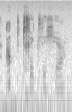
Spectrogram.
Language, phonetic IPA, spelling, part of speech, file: German, [ˈapˌtʁɛːklɪçɐ], abträglicher, adjective, De-abträglicher.ogg
- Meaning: 1. comparative degree of abträglich 2. inflection of abträglich: strong/mixed nominative masculine singular 3. inflection of abträglich: strong genitive/dative feminine singular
